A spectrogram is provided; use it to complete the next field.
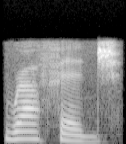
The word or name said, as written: roughage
